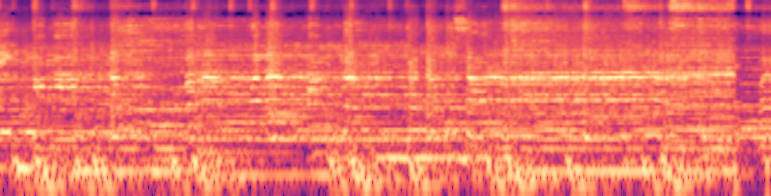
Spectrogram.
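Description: Live band music with male vocals: drums, guitar and keyboards playing under singers, loud amplified concert sound.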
